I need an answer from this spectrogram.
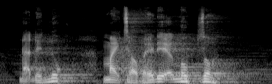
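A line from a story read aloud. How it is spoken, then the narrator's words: Angry shout. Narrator (Vietnamese): Phát giận dữ quát lớn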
